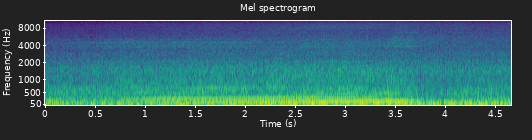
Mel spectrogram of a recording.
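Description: A BMW F30 with an N55 engine and a Burger Motorsports performance intake accelerates through second gear. Its engine tone rises steadily in pitch for several seconds, close and loud, then drops away as the revs fall.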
